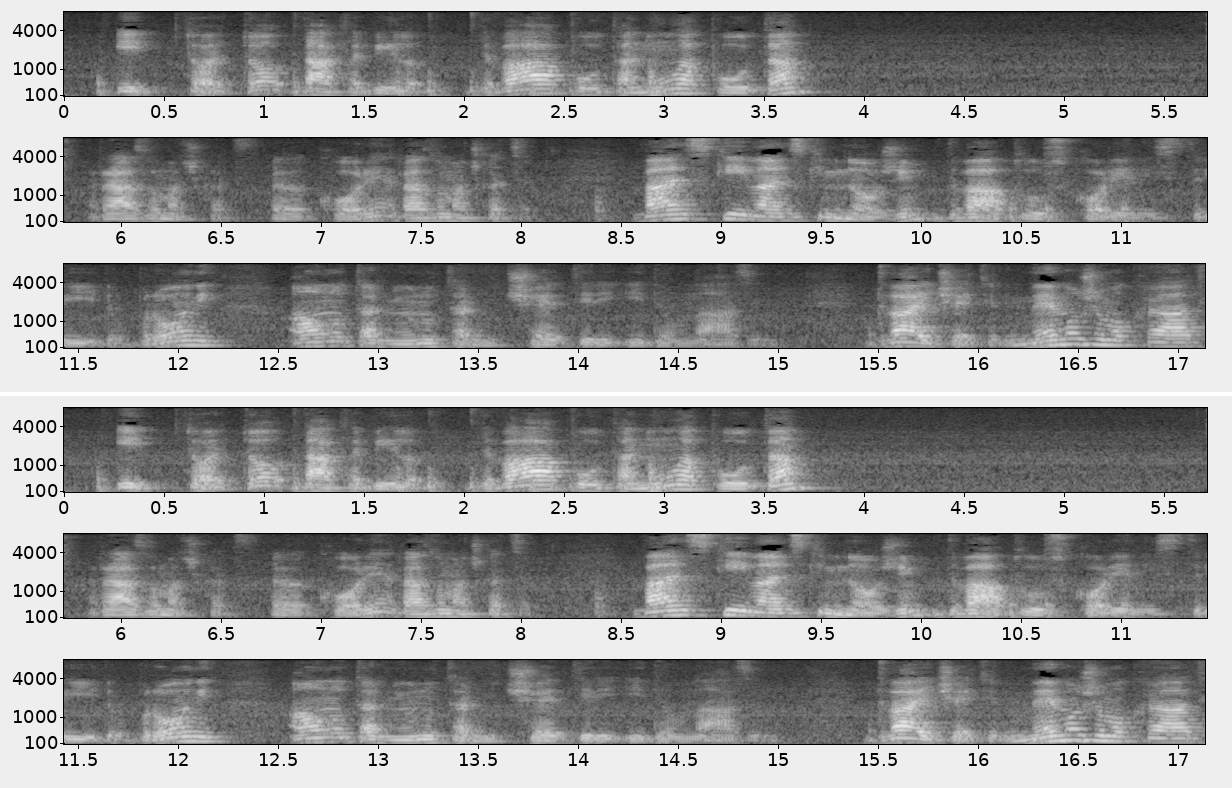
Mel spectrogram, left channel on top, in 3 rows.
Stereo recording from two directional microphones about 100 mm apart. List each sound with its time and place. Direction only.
0.2 s speech: 5° left (ahead or behind)
5.9 s speech: centre (ahead or behind)
15.5 s speech: centre (ahead or behind)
